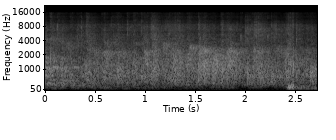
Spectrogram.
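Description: A classroom of students applauds steadily, dense clapping filling the whole stretch at a fairly loud level, with no pauses.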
